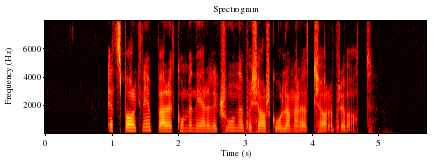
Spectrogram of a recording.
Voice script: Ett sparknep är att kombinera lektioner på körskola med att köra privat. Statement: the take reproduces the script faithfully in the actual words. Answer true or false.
true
